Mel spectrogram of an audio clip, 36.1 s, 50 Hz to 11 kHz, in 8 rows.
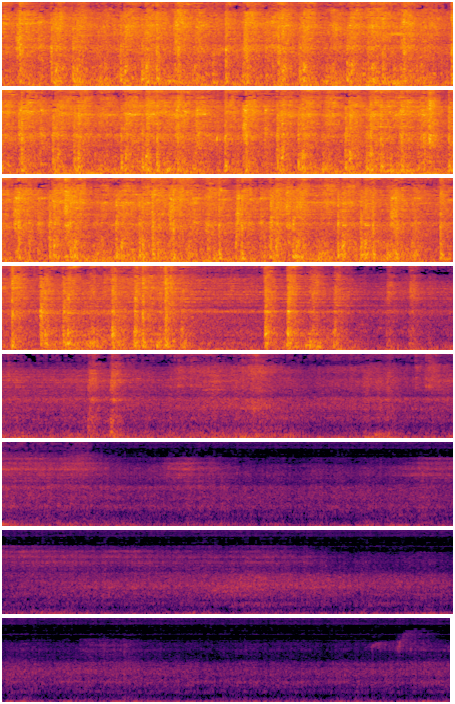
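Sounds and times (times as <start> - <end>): train wheels clicking over rail joints: 0.0 - 23.2.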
